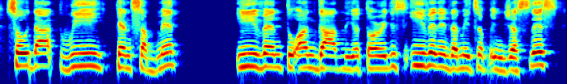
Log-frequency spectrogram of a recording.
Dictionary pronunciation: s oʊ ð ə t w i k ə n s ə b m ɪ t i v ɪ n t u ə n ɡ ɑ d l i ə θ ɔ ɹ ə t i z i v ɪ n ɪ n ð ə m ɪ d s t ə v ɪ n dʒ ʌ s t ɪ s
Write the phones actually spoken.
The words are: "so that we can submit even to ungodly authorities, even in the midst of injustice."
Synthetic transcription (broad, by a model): s oʊ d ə t w i k ə n s ə b m ɪ t i v ɪ n t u ə n ɡ ɑ d l i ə t ɔ ɹ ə t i s i v ɪ n ɪ n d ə m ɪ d s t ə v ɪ n dʒ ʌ s t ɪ s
